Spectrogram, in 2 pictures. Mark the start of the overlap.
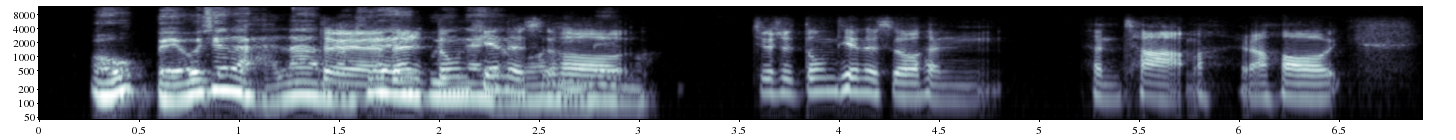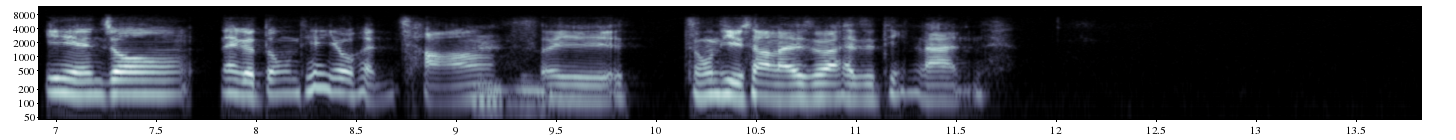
1 s

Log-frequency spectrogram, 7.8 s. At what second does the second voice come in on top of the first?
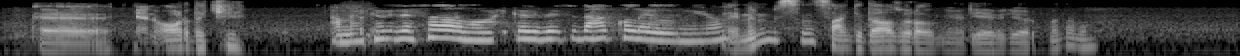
none

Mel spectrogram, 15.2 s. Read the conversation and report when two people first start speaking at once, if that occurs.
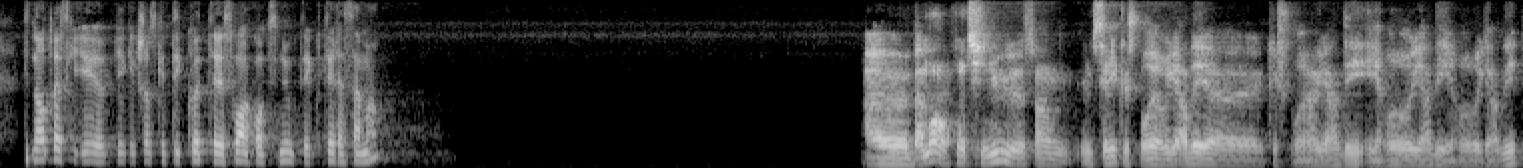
none

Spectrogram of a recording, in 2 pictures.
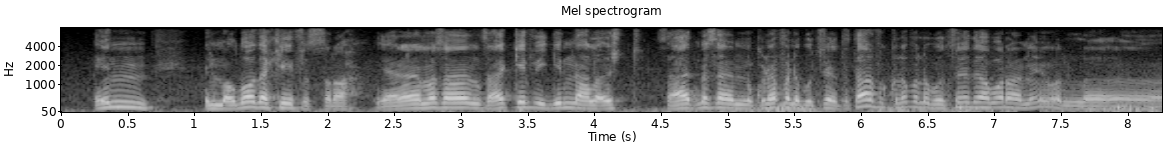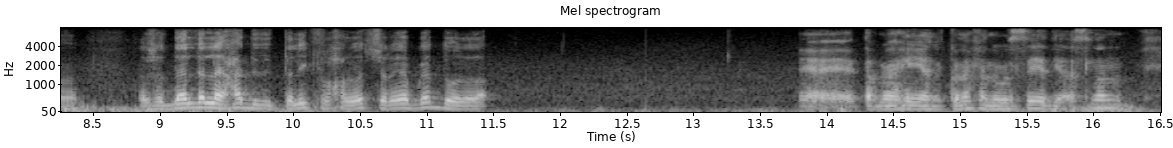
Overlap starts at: none

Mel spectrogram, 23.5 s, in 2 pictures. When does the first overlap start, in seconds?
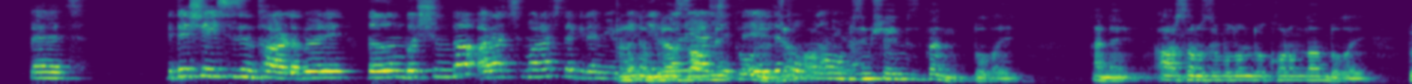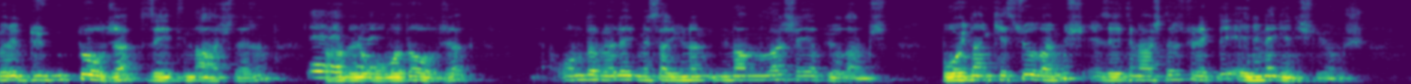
5 s

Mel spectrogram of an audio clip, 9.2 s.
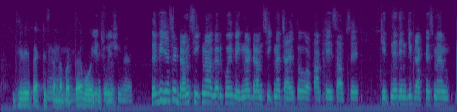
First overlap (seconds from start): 1 s

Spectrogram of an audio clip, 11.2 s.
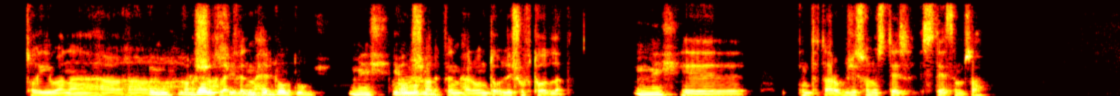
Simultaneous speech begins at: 1 s

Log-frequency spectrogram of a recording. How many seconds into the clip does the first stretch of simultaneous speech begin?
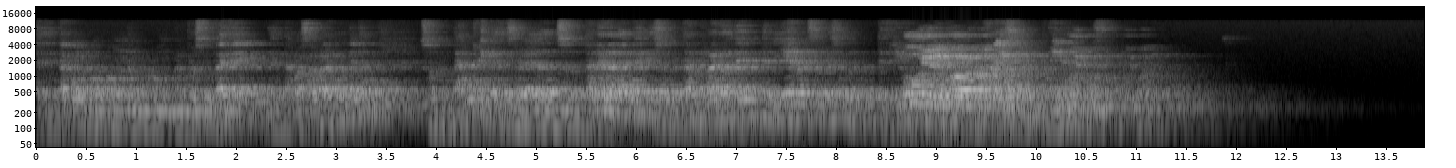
9 s

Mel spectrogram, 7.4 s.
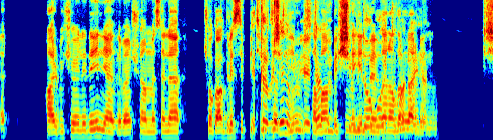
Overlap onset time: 4 s

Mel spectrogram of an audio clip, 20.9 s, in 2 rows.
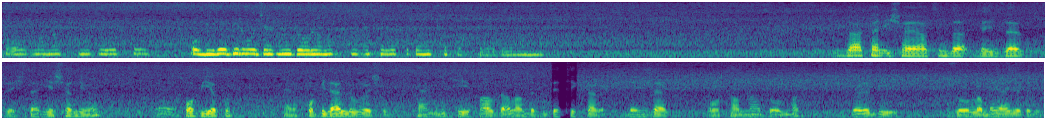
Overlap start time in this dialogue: none

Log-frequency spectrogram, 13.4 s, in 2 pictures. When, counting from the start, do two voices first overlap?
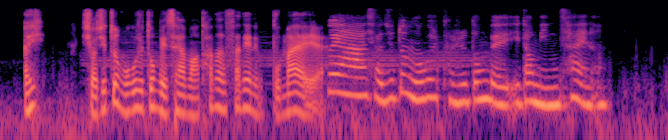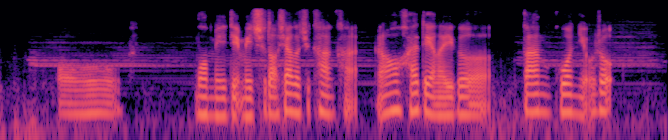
none

